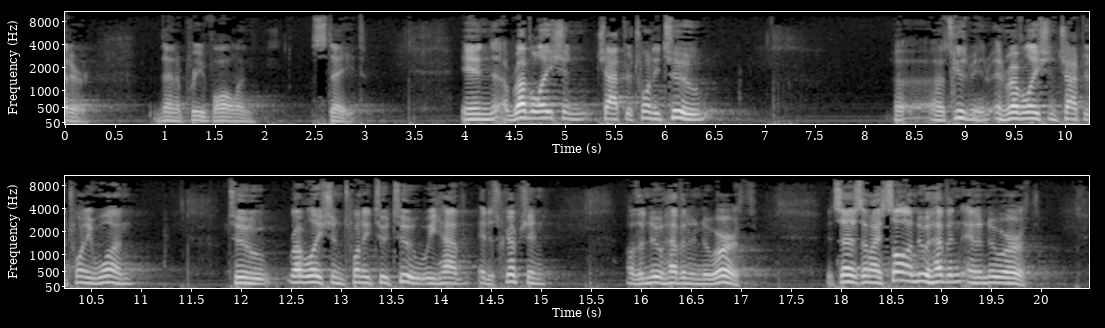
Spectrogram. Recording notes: This sermon was recorded on 11/21/2010 in the evening service.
